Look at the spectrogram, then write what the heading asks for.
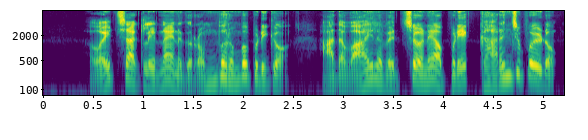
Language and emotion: Tamil, happy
